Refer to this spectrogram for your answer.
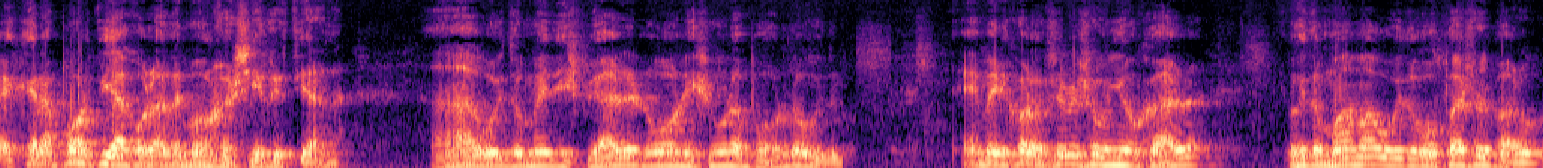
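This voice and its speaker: Over noticeable background noise, a man talks at a fairly quick pace broken by long, frequent pauses. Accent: Venetian. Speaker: former worker, communist laborer. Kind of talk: interview answer. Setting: at home.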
